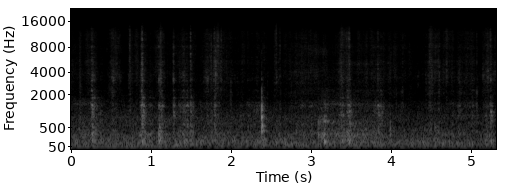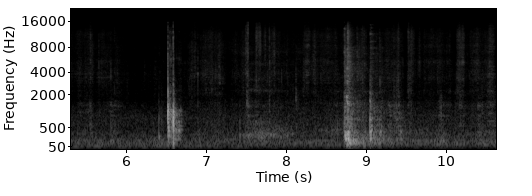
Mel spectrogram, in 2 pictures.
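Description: Gloved hands screwing a wideband O2 sensor into its exhaust bung and setting a wrench on it, heard as soft rustles, scrapes and small clicks, with two sharper knocks about six and a half and nine seconds in.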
